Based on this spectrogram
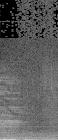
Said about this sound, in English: Yeah, nigga, I yawned.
